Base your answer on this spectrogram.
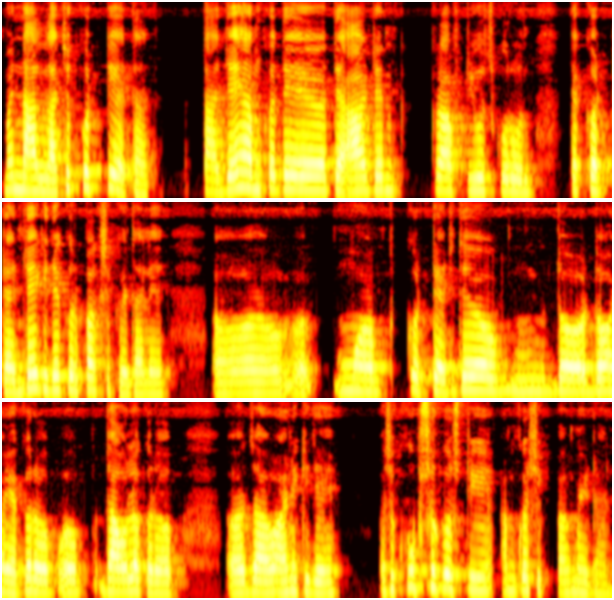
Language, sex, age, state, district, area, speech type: Goan Konkani, female, 45-60, Goa, Salcete, urban, spontaneous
